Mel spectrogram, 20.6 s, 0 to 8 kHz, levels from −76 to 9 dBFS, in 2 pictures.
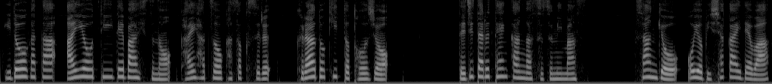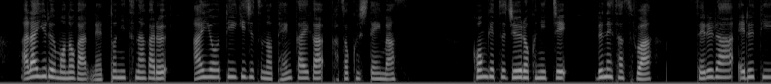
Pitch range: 200-255 Hz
